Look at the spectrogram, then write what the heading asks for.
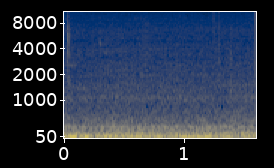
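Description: Steady low-pitched road rumble fills the cabin of a moving car, a constant droning hum with no voices over it.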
